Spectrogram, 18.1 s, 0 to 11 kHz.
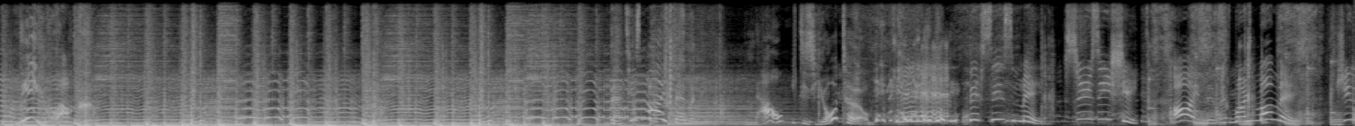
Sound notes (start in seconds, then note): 1.9 upbeat rock music; 11.4 children giggling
